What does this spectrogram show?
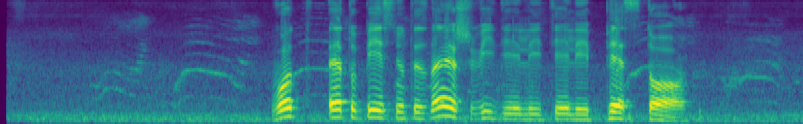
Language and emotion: Russian, neutral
